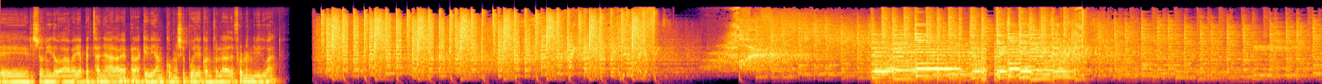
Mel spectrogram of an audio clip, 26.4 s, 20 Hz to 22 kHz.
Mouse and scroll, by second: 1.3 scroll down 4, 5.7 click, 8.5 scroll down 4, 11.5 click, 12.7-13.2 scroll down 7, 14.1 click, 19.0 click, 21.0 click, 24.7 scroll up 1.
